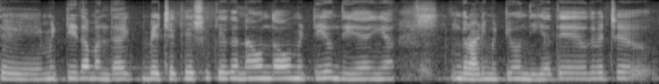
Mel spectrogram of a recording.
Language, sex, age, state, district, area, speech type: Dogri, female, 18-30, Jammu and Kashmir, Jammu, rural, spontaneous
